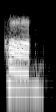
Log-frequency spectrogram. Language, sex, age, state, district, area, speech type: Sindhi, female, 60+, Maharashtra, Mumbai Suburban, urban, conversation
